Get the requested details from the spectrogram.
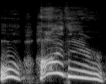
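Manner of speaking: very high, little cartoon-style voice. Answering a request to do impressions: Mickey Mouse voice. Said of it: "Can you do Mickey Mouse?".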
